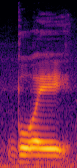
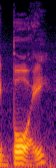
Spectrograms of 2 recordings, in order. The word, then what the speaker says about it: buoy: Okay, so in most English-speaking countries, we spell the word B-U-O-Y. We say boy. But I know American people say buoy. So I'm sorry if I've confused people there, and acknowledge that it is pronounced differently in different parts of the world. But B-U-O-Y is pronounced boy in most English-speaking countries.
